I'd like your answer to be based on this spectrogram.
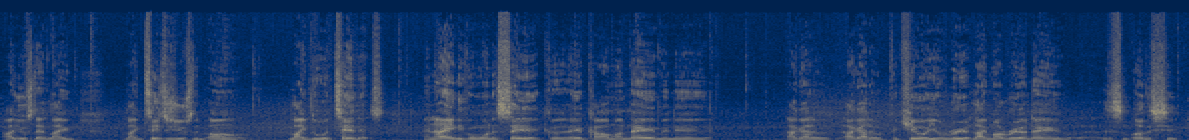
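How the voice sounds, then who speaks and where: Brash young St. rapper talking. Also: male voice, medium pitch, normal speed, darkish tone, slight background noise. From St. Louis, USA. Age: 20s. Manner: brash, profane, slangy. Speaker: rapper, interview guest. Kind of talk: casual sit-down interview talk.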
